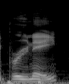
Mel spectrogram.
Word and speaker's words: Bruni: a week or two ago, Amy Brunai or Brunie, I I I got it completely wrong in that video. I've been corrected many a time in the comment sections. Is Amy Brunie, I will get that right from now on.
